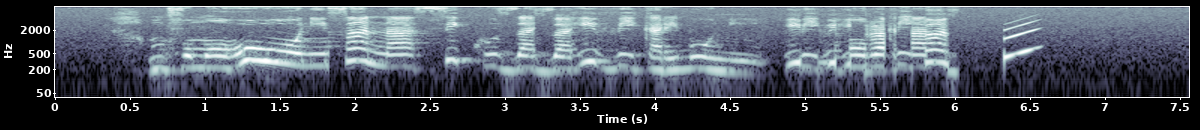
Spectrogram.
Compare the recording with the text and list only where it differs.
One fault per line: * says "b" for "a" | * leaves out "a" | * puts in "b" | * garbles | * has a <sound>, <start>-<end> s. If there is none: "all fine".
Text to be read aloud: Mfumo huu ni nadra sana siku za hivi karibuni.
* leaves out "nadra"
* puts in "za"
* garbles
* has a chirp, 6.3-6.6 s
